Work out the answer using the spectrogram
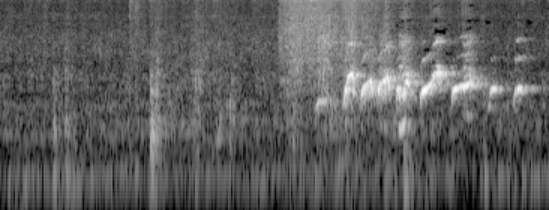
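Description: A tap starts running into a plastic basin about two seconds in, with water splashing. Over it comes a quick run of about a dozen short, high chirping bird calls, the loudest sound.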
